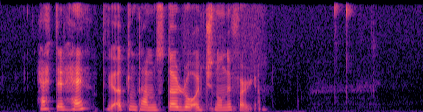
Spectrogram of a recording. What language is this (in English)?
Faroese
